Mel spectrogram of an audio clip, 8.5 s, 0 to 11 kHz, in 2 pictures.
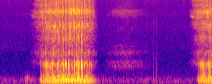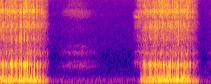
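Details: Loud, rattling inspiratory snores about every three seconds, roughly 20 breaths a minute, with quiet breathing out between them; snoring.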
